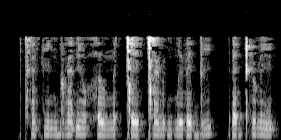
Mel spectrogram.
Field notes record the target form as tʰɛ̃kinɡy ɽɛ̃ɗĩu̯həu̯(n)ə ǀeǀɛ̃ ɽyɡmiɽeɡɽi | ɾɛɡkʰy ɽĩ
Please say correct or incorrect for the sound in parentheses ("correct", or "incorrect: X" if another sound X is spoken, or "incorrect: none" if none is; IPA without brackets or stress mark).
correct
